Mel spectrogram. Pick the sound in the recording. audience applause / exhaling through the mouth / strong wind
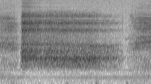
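exhaling through the mouth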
